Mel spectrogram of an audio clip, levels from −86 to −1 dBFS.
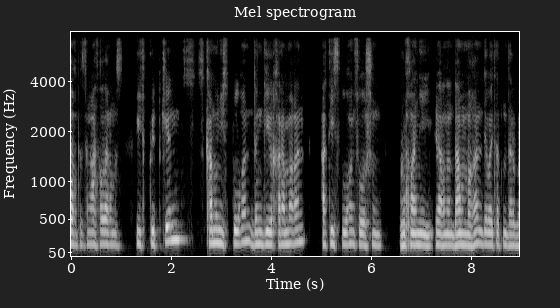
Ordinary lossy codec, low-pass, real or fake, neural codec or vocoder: none; none; fake; codec, 16 kHz, 8 kbps, FreqCodec, smaller model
